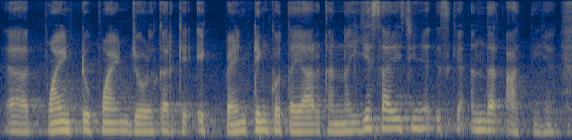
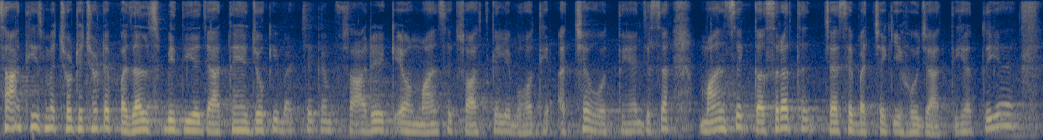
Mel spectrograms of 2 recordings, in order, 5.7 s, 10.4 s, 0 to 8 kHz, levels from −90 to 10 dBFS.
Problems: constant background noise, continuous background conversations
